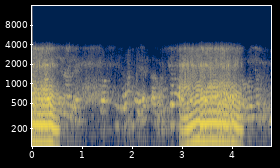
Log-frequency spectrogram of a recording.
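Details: Snoring after two large drinks: two long, loud, buzzing snoring breaths with a strong tonal drone and a quieter pause between them; heavy snoring.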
